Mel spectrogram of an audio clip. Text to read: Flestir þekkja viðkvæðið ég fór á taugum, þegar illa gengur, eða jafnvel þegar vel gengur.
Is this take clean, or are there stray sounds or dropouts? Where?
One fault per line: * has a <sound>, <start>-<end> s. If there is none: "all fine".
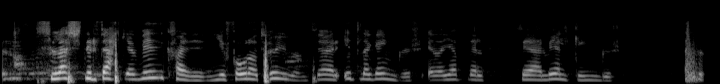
* has a cough, 6.8-7.1 s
